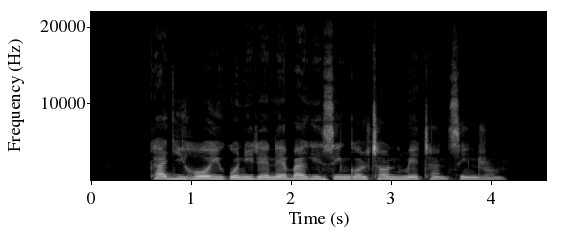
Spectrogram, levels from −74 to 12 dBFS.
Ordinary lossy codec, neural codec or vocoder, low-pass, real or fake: none; none; none; real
